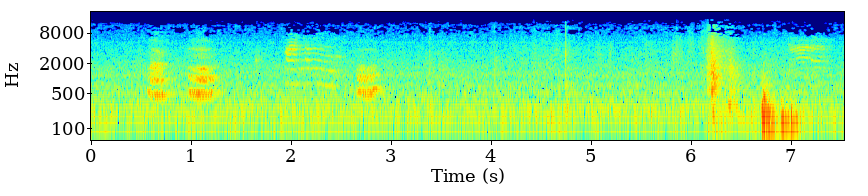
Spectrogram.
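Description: Maine Coon kittens meowing: four short calls in the first three seconds, some with a warbling, chirp-like pitch. Near the end comes a loud knock and thump, followed by one more warbling call.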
